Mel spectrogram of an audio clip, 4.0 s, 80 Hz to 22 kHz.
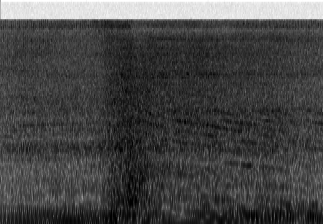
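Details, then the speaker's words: Mitsubishi Evo 8 turbo four-cylinder, refueled fresh after draining bad fuel, wheels off; smooth deep idle rising into a clean rev and settling back, no rasp, ticking or leak hiss; healthy exhaust, manifold not leaking. "you know we could put the wheels on you can go out and drive it yeah I thought it was going to be all raspy no it sounds pretty decent"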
